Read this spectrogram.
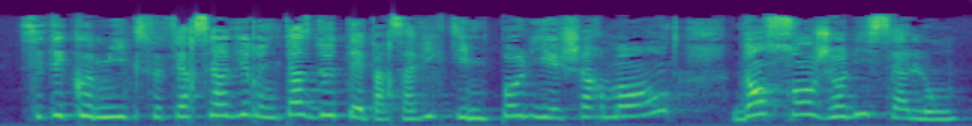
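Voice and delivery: plain reading voice

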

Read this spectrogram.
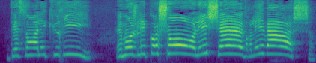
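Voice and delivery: high, loud, panicked command; desperate shout. Acted. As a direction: shout it high to send the beast away. Shepherd desperately shouts at monster. (cri affolé et aigu)

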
